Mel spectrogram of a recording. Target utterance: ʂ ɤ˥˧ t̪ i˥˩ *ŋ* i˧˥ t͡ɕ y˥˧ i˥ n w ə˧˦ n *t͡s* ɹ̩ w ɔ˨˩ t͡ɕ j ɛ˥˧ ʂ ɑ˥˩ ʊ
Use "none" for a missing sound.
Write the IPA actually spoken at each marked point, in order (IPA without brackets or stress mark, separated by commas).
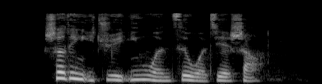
ŋ, t͡s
